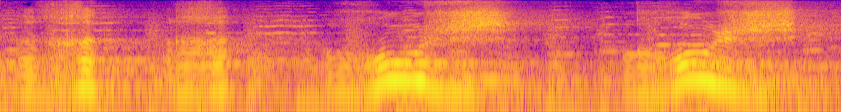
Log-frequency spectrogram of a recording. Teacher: O rouge é um ótimo exemplo pra gente arranhar, dar aquela arranhada na garganta.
